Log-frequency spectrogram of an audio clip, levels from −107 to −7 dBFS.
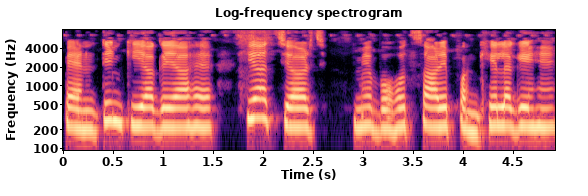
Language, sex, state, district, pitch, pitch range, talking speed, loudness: Hindi, female, Bihar, Saran, 225 Hz, 220-230 Hz, 145 wpm, -16 LUFS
